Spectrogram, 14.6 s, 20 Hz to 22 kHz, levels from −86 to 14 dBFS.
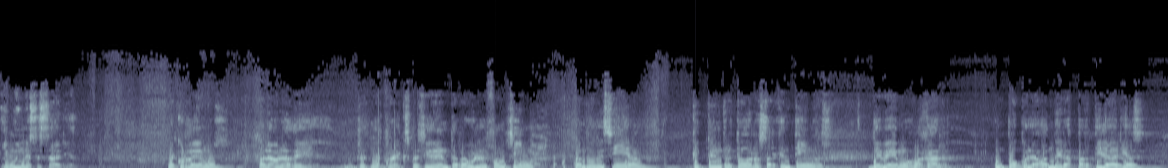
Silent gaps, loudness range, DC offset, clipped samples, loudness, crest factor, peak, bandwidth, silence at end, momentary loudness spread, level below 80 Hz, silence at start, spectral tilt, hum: none; 3 LU; under 0.1%; under 0.1%; -15 LUFS; 16 dB; 0 dBFS; 15 kHz; 0 s; 13 LU; -60 dBFS; 0 s; -4.5 dB/octave; none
